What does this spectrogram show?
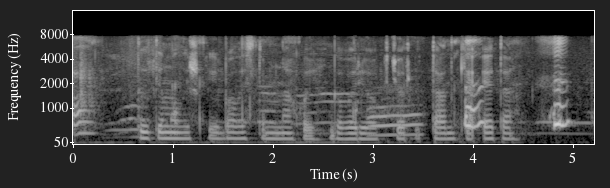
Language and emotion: Russian, neutral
